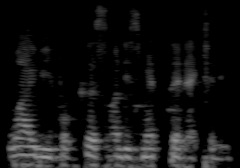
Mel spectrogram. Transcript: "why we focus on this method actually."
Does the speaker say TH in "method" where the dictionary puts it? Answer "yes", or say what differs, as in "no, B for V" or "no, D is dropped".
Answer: no, T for TH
